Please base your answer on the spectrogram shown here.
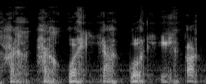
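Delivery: breathless mock German babble; mock German gibberish. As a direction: rattle off fake German sounds. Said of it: "Germans sounding like this".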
